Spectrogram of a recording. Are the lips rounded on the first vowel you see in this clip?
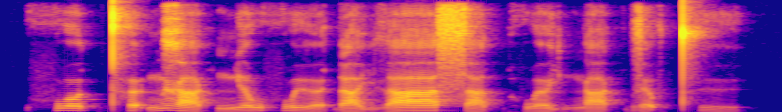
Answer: yes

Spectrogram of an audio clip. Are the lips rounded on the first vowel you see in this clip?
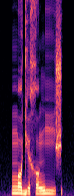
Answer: yes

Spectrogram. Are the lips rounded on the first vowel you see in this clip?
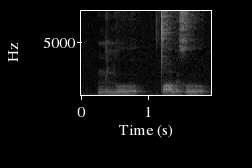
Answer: no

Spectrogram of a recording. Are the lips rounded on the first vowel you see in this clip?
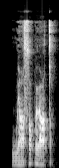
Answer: no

